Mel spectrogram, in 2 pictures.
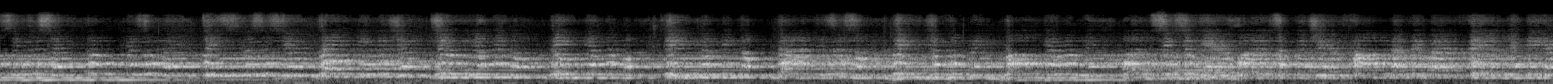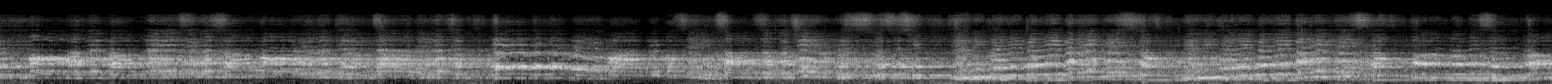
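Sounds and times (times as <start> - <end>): choir singing chords: 0.0 - 31.0.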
